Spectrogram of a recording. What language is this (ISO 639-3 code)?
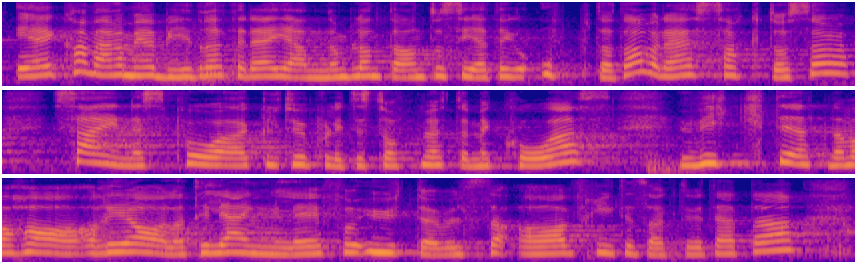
nor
